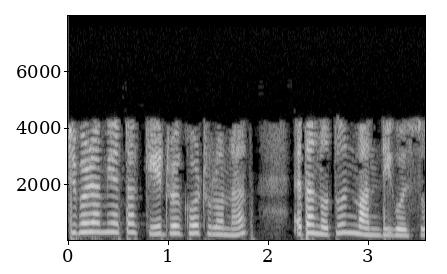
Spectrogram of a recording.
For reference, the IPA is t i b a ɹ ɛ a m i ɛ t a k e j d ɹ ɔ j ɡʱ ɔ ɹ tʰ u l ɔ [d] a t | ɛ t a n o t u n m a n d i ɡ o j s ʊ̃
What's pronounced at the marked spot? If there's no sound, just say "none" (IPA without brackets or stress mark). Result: n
